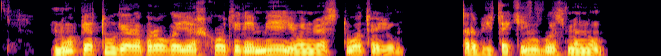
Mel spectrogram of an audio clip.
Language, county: Lithuanian, Utena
